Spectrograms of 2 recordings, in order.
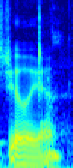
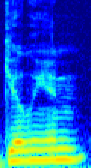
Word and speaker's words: Jillian: Okay, so it is Jillian. I think people were saying Gillian, but Who's people?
